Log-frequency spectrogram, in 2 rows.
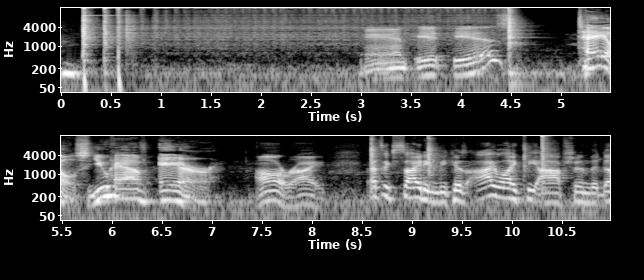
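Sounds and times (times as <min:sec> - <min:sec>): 
quarter coin clattering onto a hard surface: 0:00.2 - 0:04.5
speech: 0:03.0 - 0:04.6, 0:05.2 - 0:10.9.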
